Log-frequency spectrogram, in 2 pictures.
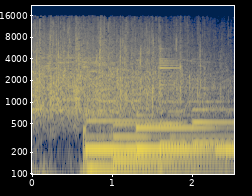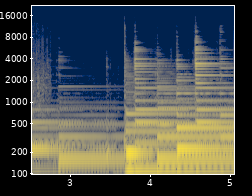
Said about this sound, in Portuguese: aplausos e o carinho de São Gabriel.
